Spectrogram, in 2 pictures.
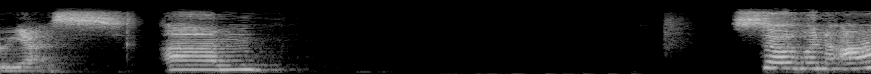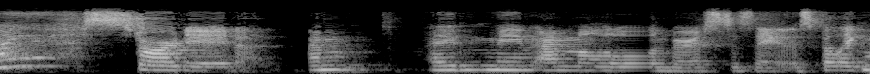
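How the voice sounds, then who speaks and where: A woman's voice: fairly high pitch, reverberant, low-quality recording. A young woman from Argentina talks casually in an interview, with lots of likes, restarts and laughs. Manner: chatty, many likes and restarts, laughs often. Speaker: staff writer and interview guest.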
